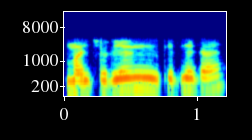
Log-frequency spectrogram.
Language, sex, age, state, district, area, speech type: Hindi, male, 30-45, Uttar Pradesh, Mau, urban, conversation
